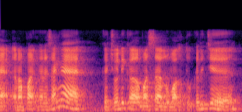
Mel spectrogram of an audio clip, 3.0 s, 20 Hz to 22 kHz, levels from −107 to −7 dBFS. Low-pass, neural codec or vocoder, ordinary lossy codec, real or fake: 7.2 kHz; none; none; real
